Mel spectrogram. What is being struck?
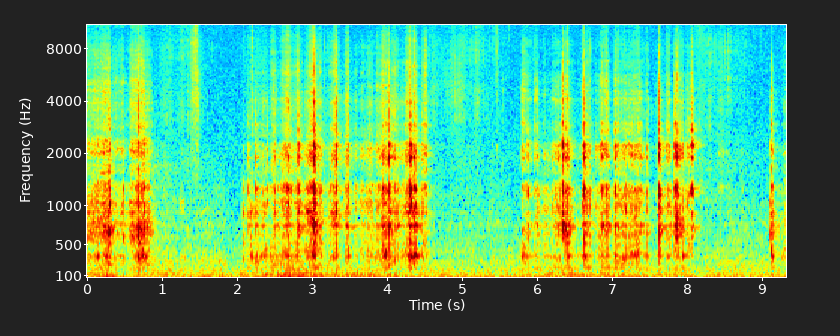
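Small open cardboard box scraped inside with a metal wire whisk.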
